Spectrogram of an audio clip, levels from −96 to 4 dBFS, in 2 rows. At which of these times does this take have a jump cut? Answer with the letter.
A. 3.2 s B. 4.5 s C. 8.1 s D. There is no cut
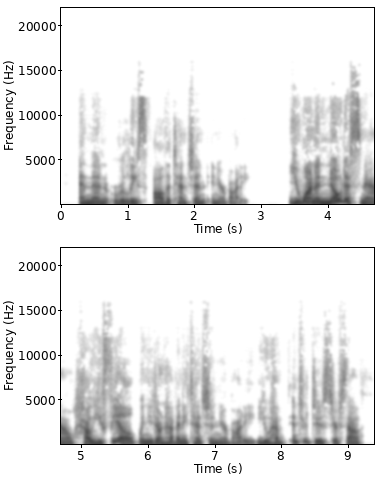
C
